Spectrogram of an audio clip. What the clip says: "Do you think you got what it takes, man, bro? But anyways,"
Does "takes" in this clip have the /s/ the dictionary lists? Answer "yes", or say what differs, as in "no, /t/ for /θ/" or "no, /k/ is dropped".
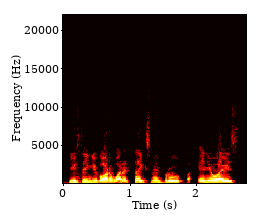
yes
